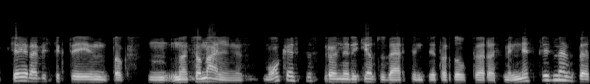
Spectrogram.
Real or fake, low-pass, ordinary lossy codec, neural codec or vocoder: fake; 7.2 kHz; Opus, 64 kbps; codec, 16 kHz, 8 kbps, FreqCodec, larger model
